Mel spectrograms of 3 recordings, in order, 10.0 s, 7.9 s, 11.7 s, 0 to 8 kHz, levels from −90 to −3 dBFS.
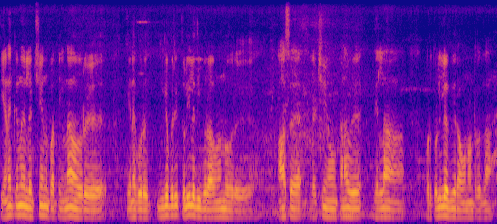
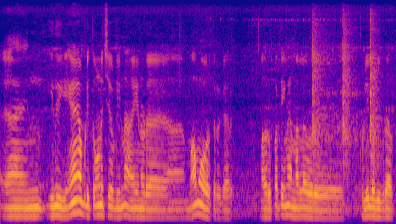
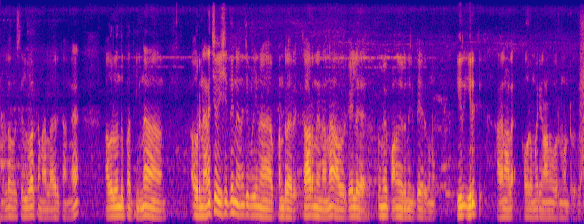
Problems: background sounds at intervals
